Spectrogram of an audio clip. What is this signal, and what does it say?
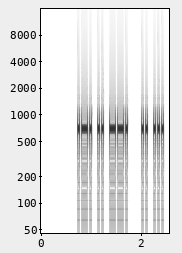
Morse code, heard as a keyed tone, about 34 wpm, 700 Hz. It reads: RIG IS
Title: Speed-Racing Common QSO Phrases Encore - 30wpm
